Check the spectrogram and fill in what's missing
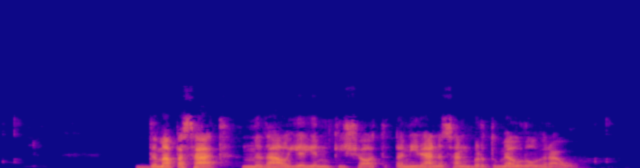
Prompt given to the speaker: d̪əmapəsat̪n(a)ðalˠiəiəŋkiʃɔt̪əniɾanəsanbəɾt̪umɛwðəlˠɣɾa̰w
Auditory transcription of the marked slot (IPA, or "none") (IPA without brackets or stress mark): ə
